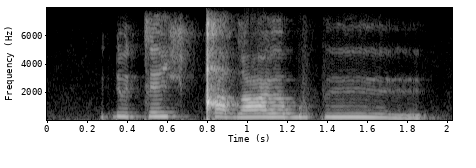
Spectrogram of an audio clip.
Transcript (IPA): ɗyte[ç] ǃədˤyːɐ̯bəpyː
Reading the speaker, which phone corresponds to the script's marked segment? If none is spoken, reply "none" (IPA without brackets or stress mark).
ç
